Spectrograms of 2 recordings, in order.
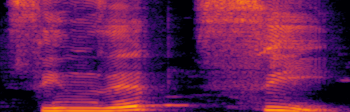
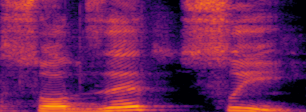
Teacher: সিন হলো পাতলা করে, শুরুতে হলো একটু বেশি করে বাতাস বের হয়। সদ হলো মোটা করে, বাতাস একটু কম বের হয়।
